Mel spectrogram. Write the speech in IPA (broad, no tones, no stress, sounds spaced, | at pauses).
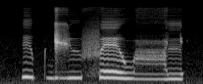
ɪ p d͡ʒ ʉ f ɛ w ɑ̤ lʲ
